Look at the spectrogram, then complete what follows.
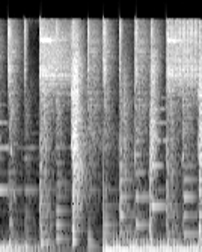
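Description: Music track made in GarageBand, with drums and a heavy bass line. The beat drops out briefly and comes back in full about halfway through.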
